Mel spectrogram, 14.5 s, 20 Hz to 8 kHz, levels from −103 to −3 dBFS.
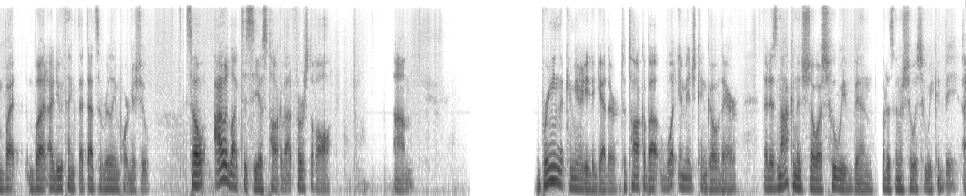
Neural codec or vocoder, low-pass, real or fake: codec, 16 kHz, 1 kbps, X-Codec, HuBERT features, trained on LibriSpeech; 7.2 kHz; fake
